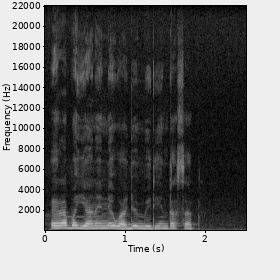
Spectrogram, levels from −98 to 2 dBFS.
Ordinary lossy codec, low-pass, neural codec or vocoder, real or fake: none; none; none; real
